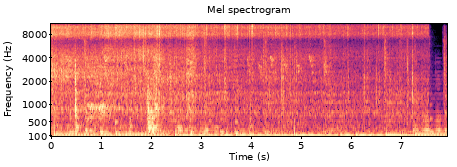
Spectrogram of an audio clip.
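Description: Vegetable paratha frying on a pan, a loud close sizzle with spatula scraping and stirring sounds, continuous with a low steady hum beneath.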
